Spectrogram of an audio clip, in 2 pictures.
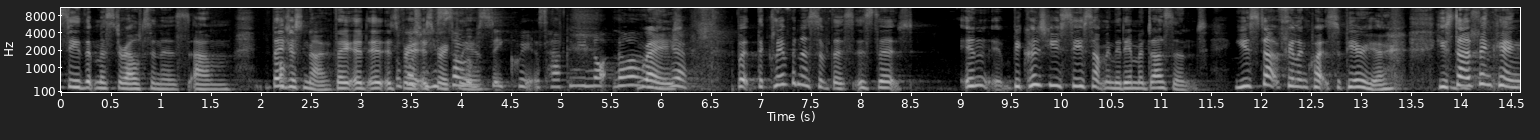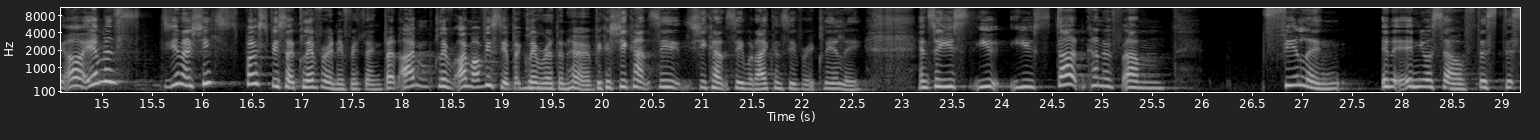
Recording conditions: live audience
